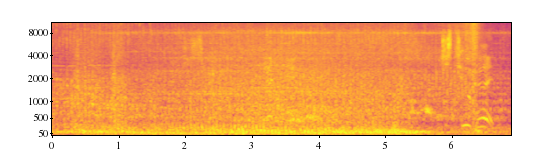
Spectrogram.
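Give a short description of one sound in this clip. A helicopter's rotor thumps loudly overhead.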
